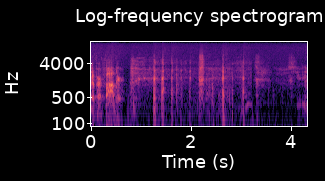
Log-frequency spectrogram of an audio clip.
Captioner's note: laughing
